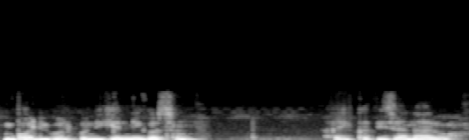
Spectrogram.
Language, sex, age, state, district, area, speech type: Nepali, male, 30-45, West Bengal, Darjeeling, rural, spontaneous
